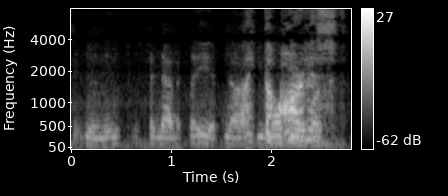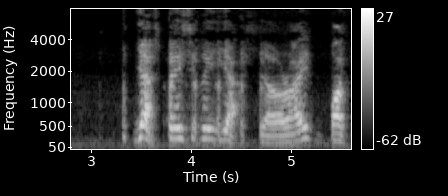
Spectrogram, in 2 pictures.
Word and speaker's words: Trung: is from Union I like to pronounce it Union yes basically yes alright but the actual way of pronouncing is so I say when you say exactly because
